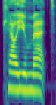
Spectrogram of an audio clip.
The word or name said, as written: Calumet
